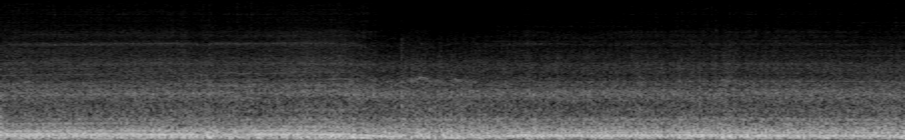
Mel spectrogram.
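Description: A Triumph Speedmaster motorcycle fitted with new official Triumph exhaust pipes drones steadily while riding, its low engine rumble heavily mixed with constant wind rush over the microphone.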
